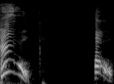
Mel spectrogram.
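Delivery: tiny, squeaky, very high-pitched cry. A narrator voices someone calling for help from the depths of a hole: squeaky, high-pitched voice. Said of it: "You hear a squeaky, high-pitched voice emerge from the depths".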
